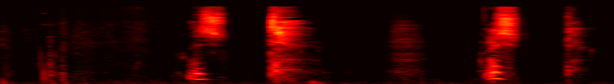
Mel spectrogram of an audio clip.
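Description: A person's voice making several short, breathy vocal bursts, sneeze-like exclamations, with brief quiet gaps between them.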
